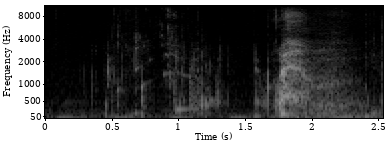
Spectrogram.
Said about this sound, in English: Let me take a sip here.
